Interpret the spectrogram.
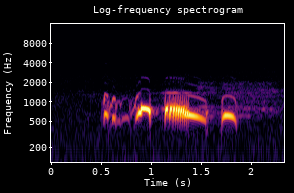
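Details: A single lure phrase from a decoy spotted dove in Vietnam, calling to draw in wild doves: a few hurried soft coos, a sustained falling croon, and a last brief coo, in otherwise quiet surroundings.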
